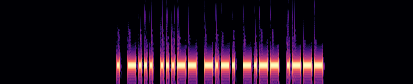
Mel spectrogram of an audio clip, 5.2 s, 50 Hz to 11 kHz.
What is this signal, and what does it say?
Morse code, heard as a keyed tone, about 36 wpm, 700 Hz. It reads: EB3CYJ
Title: DXCC-100 Call Signs - 6 Characters - Repeated 2x - 35wpm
